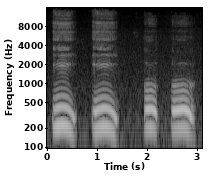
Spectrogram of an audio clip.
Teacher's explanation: संवृत स्वर, जिन स्वरों के उच्चारण में मुख लगभग बंद रहे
